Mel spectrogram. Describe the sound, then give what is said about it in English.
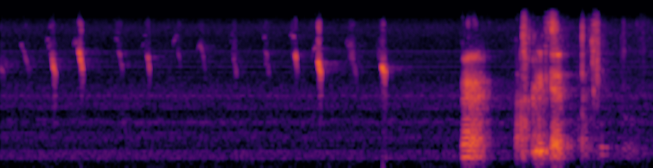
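A person imitates a bird call with a string of short, high chirps at uneven intervals, close to the microphone, then loud bursts of voices break in at the end. “Closest I can come to that is impersonating a bird. Wow, I actually thought that was a bird.”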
